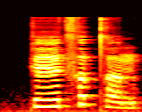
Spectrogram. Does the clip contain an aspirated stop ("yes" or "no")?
yes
